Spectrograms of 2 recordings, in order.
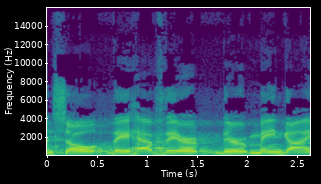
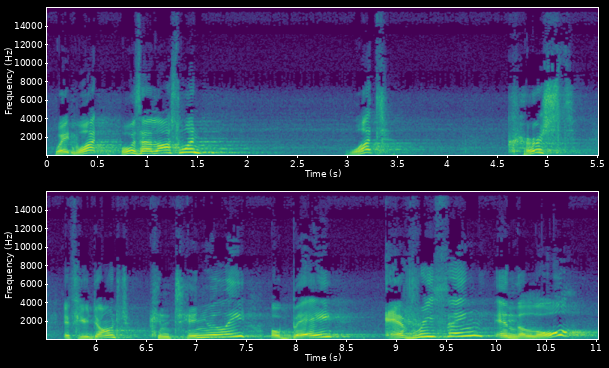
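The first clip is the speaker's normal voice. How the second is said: higher, stunned double-take; a startled what-did-you-just-say; shocked disbelief; 5 semitones higher than usual. Acted. Luther reacting to the Levites' last curse, stunned.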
